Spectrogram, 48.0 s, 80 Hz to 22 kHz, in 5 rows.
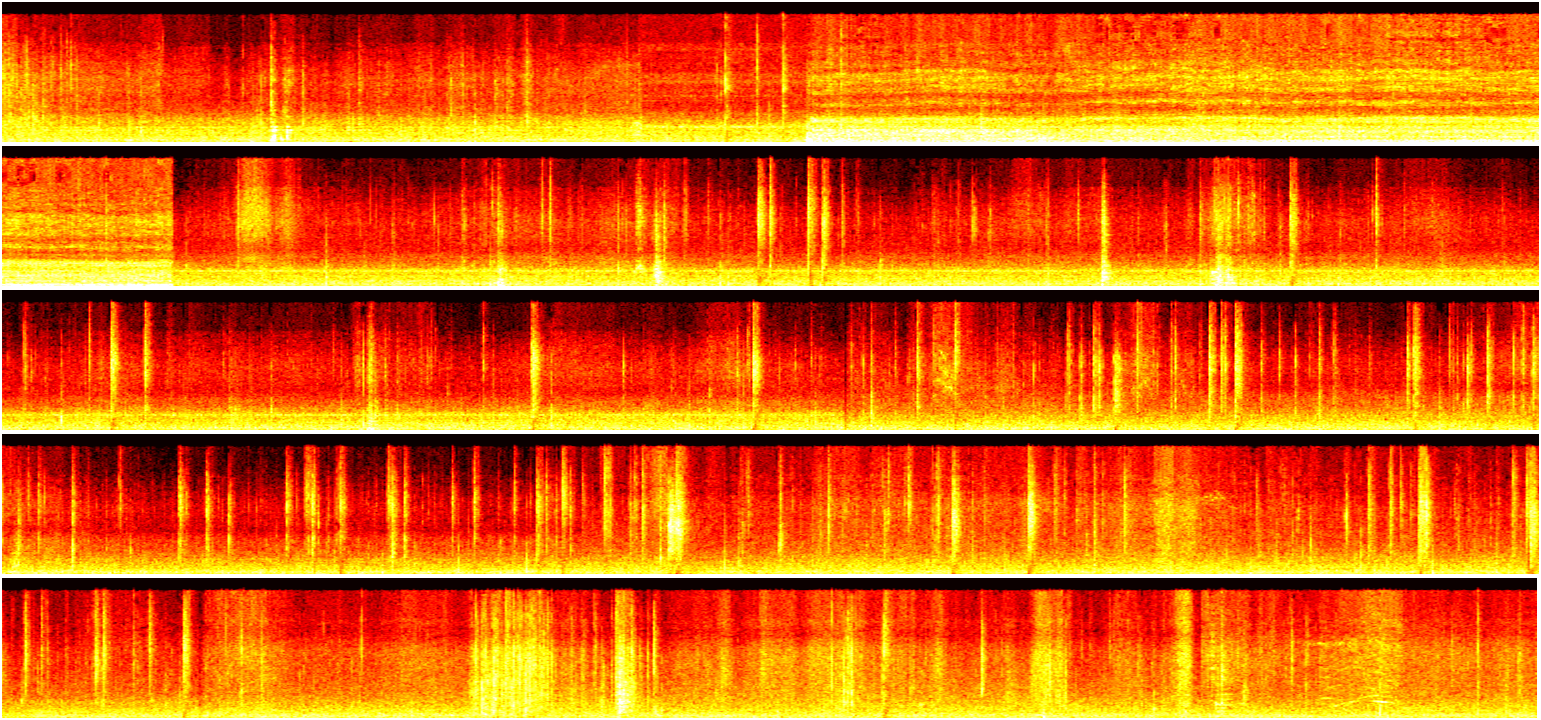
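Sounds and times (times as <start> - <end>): steady rain falling: 0.0 - 10.7, 24.3 - 48.0
loud rush of noise: 4.9 - 10.7.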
